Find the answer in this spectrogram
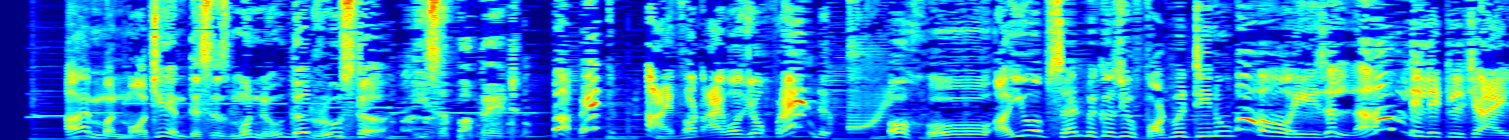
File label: Radio PSA (English); Prevention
